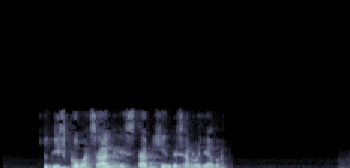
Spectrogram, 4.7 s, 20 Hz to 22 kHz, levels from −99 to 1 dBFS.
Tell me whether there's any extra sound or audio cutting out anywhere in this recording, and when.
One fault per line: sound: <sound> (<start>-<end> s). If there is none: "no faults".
no faults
